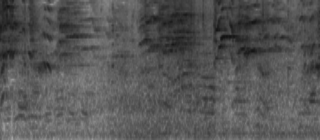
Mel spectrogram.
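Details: Flock of rainbow lorikeets at bath time, shrill grating screeches rising and falling in waves, loudest toward the end, with a faint low hum underneath.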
